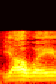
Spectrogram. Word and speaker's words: Yahweh: And some, again, insistence on pronouncing it Yahweh or Yahweh.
